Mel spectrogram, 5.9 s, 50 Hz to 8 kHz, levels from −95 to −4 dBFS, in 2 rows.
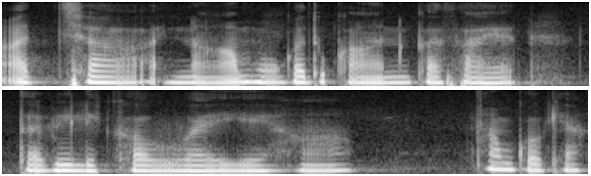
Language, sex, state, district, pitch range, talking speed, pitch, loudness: Hindi, female, Chhattisgarh, Jashpur, 185-200 Hz, 135 wpm, 195 Hz, -15 LUFS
